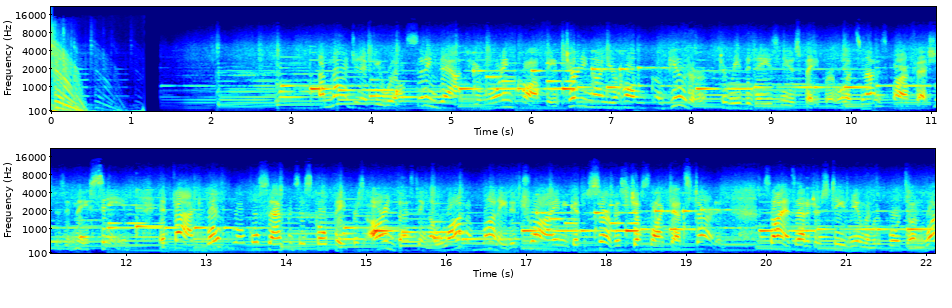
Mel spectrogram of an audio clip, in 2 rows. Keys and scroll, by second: 3.4 shift+Left, 11.3 space, 13.4 m, 14.5 space, 19.5 m, 20.5 space, 21.1 m.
